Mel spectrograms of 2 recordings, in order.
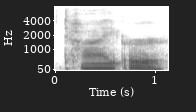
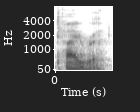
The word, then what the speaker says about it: tire: the the American spelling t-i-r-e tai ER it's ER even though it's re it's not Tyra so this is ogre's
